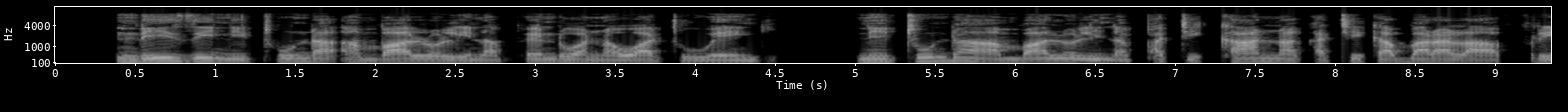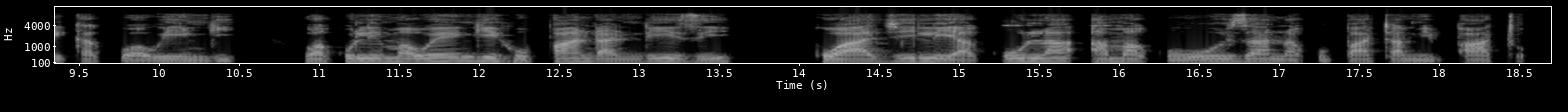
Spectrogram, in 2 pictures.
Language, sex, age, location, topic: Swahili, male, 18-24, Kisumu, agriculture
